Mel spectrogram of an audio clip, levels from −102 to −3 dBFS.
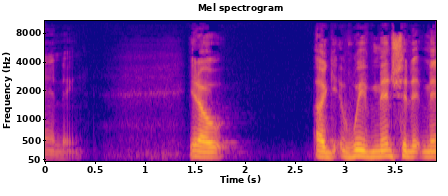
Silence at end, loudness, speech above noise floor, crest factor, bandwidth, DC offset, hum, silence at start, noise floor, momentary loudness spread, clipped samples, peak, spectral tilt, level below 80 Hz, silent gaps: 0 s; -25 LUFS; 56 dB; 22 dB; 10 kHz; under 0.1%; none; 0 s; -80 dBFS; 15 LU; under 0.1%; -6 dBFS; -5 dB/octave; -70 dBFS; none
